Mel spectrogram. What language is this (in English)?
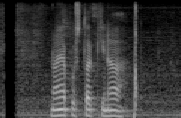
Nepali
